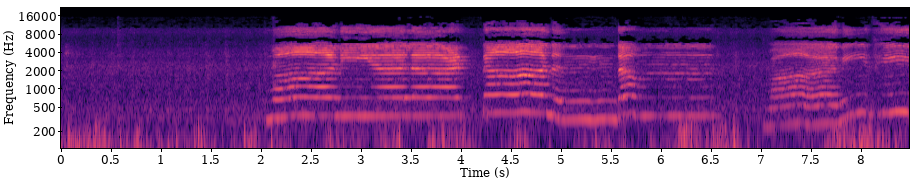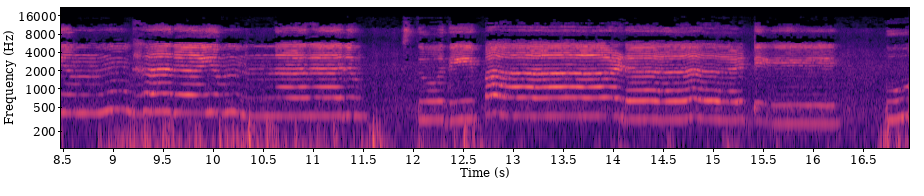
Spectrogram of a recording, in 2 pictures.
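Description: A girl singing a Malankara Syriac liturgical hymn solo, a Christmas hymn from the third prayer hour of the Nativity feast, in long held and gliding notes. A new phrase starts about two seconds in, and later phrases are broken by short breaths.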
